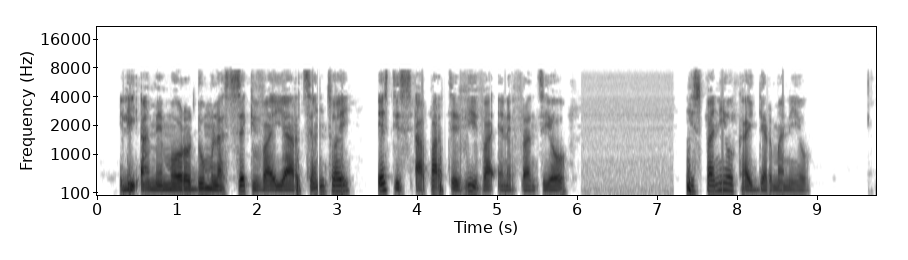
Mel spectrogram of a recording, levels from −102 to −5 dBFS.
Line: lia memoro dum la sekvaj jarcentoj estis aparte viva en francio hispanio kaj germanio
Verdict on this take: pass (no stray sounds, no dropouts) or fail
pass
